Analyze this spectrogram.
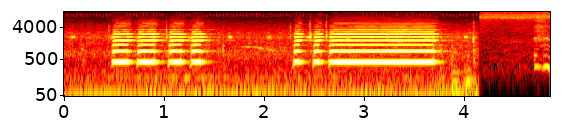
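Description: Car horn honked in a quick run of four short toots, then two more short toots and a long blast of about a second, over the steady low rumble of a car driving. The rumble cuts off abruptly about four seconds in.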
